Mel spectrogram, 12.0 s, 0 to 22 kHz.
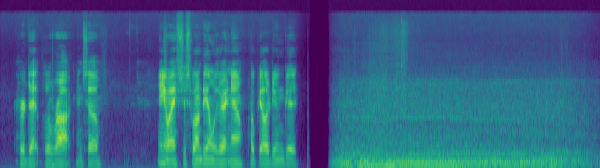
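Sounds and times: engine humming: 6.6 - 12.0.

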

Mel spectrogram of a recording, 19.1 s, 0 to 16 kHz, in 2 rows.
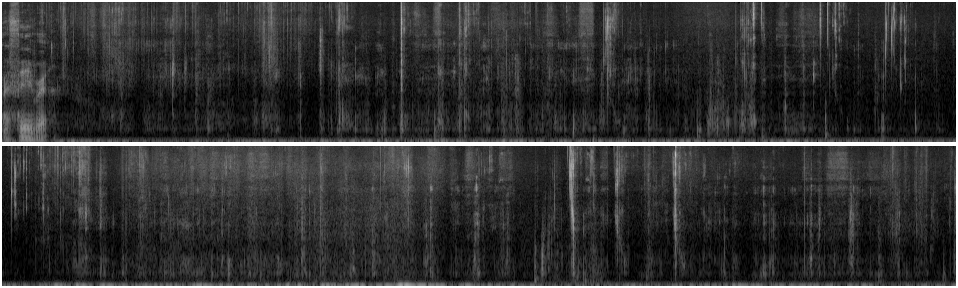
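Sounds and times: pizza crust crunching: 0.2 - 19.0.

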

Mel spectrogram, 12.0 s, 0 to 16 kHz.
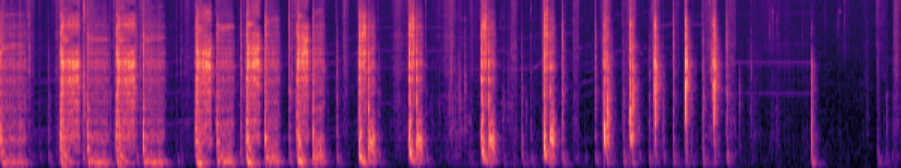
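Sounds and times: toy beat machine drum pattern: 0.0 - 9.9.

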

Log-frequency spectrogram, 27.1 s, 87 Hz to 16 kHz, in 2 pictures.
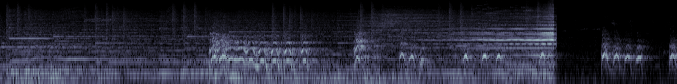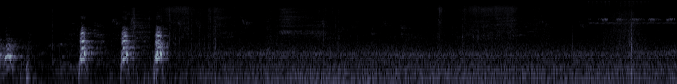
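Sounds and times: music: 0.0 - 11.2.

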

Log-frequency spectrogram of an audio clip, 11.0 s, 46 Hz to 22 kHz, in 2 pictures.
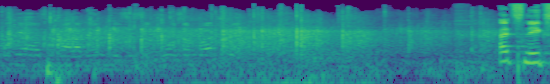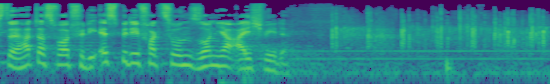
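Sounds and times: scattered applause: 0.0 - 5.0, 8.8 - 11.0.

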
